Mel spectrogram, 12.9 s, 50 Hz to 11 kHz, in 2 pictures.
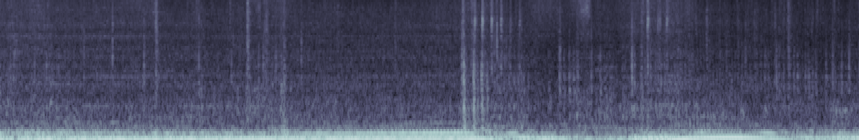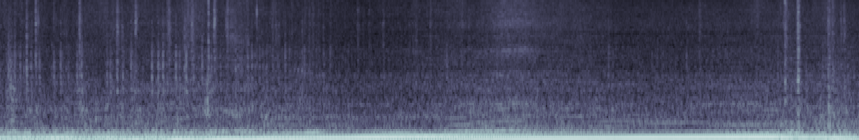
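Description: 1981 DeLorean DMC-12's PRV V6, with a Stage-2 upgrade and custom electronic fuel injection, pulling the car along, heard from inside the cabin. The revs drop briefly about four seconds in and again near six seconds, then climb steadily for several seconds and fall away near the end.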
